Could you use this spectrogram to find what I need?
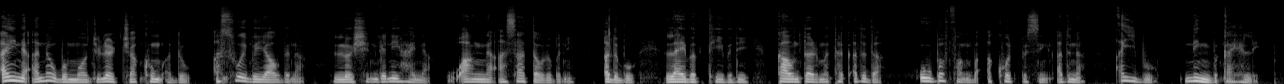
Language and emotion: Manipuri, sad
